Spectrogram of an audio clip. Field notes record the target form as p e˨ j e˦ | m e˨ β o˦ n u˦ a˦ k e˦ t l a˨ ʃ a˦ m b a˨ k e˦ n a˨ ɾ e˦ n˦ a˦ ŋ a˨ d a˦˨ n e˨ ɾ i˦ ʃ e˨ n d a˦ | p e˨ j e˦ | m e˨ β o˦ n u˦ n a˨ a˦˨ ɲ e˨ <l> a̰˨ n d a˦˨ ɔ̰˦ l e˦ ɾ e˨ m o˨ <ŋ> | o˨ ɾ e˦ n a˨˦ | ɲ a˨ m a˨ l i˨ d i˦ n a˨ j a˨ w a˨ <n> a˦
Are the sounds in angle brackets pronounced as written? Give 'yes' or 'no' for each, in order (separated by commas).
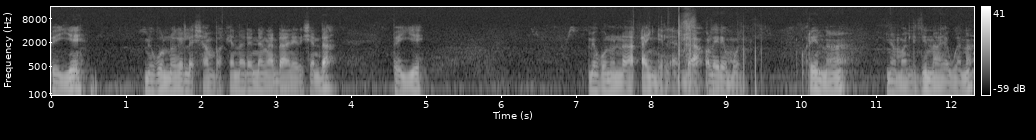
yes, no, yes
